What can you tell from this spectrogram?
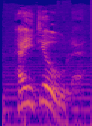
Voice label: Merry Christmas, estonian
